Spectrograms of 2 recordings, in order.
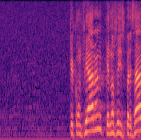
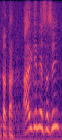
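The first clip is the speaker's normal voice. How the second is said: usual speaking voice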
